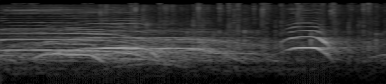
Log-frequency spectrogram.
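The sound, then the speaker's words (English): A crowd cheers wildly, with many overlapping voices shouting and whooping in rising and falling pitches, swelling loud for three seconds before a final burst of whoops. “And the crowd goes wild.”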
